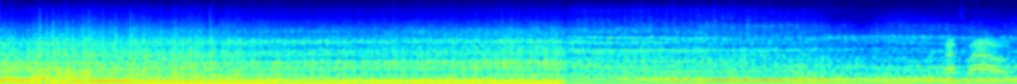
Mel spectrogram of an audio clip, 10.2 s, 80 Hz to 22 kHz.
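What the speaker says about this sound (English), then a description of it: "here's the first official cold startup with the car back together" An Audi R8 engine idling at high revs after a cold start with a newly installed Fi active exhaust, a loud steady rumble that settles lower partway through, with a voice speaking near the end.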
